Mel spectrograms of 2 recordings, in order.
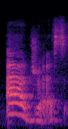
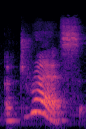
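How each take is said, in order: First: The stress is on the first syllable. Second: The stress is on the second syllable. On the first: It is a noun meaning a place. "Address has the accent in the beginning" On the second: It is a verb meaning an action. "Address is stressed at the end"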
